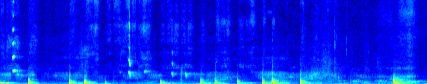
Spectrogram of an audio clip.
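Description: Writing on a board makes many short, faint scratchy strokes and taps in an irregular rhythm, with no talk over them.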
